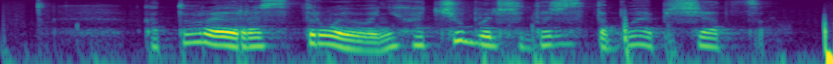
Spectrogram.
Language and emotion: Russian, angry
